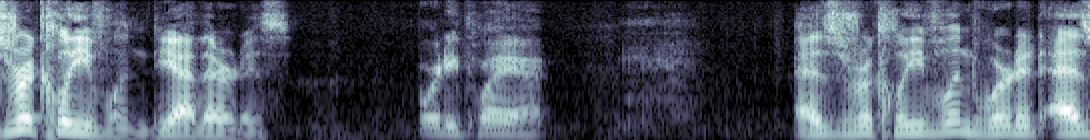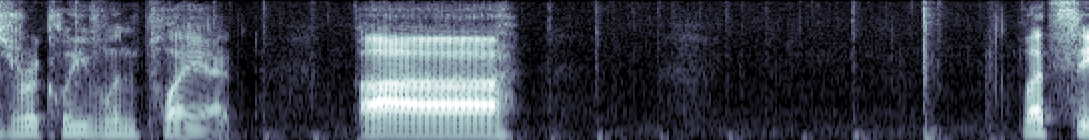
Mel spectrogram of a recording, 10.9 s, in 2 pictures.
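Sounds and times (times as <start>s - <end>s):
speech: 0.0s - 2.8s, 4.0s - 8.1s, 10.6s - 10.8s
typing on a computer keyboard during a player-name search: 8.1s - 10.4s.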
